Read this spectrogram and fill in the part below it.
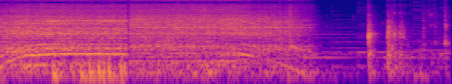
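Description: A blender roars steadily while pureeing raspberries and apples for fruit leather at a backcountry camp, then cuts off, followed by a few hollow thunks and knocks of the jar.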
